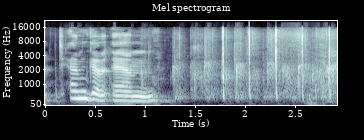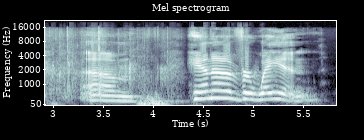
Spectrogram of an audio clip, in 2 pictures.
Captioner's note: audience applauding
